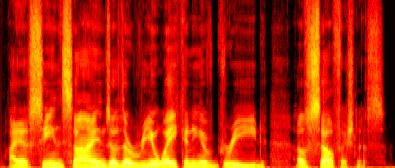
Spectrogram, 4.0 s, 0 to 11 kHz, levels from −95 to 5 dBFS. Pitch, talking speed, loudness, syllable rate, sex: 125 Hz, 165 wpm, -15 LUFS, 4.6 syllables/s, male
